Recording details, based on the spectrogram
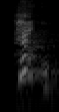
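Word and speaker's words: はい: Hi.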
